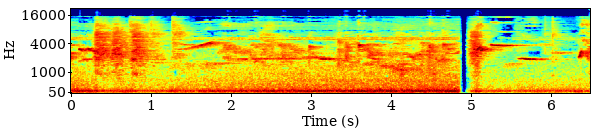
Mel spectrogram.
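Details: Long-tailed white-rumped shama, a caged bird in mental training, singing varied whistled and buzzy phrases with sliding notes and harsh chatter, a brief gap near five seconds, over steady low hum.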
